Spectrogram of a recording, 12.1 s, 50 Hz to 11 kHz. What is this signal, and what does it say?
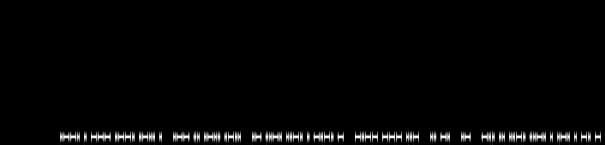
Morse code, heard as a keyed tone, about 36 wpm, 700 Hz. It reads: PEOPLE WILL AFFECT YOU IN A DIFFERENT
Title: Sentences from Top 1000 Words - Review Part 6 - 35wpm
